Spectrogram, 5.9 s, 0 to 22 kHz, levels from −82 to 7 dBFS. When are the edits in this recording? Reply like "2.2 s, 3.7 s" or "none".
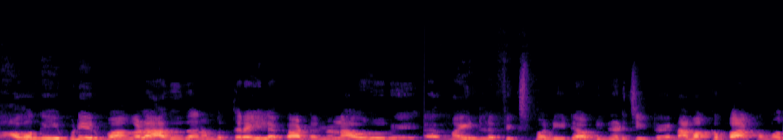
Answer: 3.1 s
